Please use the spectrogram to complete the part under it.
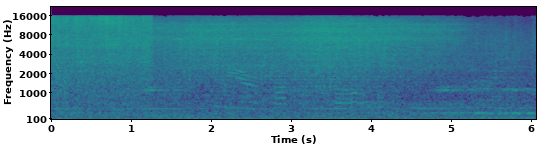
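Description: Steam hisses from a pipe.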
